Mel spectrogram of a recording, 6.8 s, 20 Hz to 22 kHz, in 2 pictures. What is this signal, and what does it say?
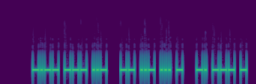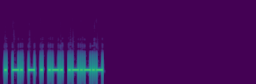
Morse code, heard as a keyed tone, about 44 wpm, 700 Hz. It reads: YOU MUST NOT ENTER.
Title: Sentences from Top 1300 Words 45wpm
